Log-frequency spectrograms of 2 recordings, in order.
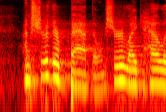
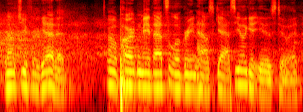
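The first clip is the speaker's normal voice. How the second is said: lower, raspy-free weary single mom pitch on a date; Mother Earth dating; 4 semitones lower than usual. Acted. Mother Earth on the dating scene, weary and lower. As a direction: play a worn-out mom on a date. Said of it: "on the dating scene like".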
